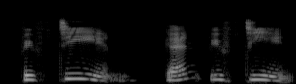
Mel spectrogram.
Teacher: Well, this is a tricky teen word because 5 changes to fifth, the first syllable. So the strong part here is the end. Teen.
